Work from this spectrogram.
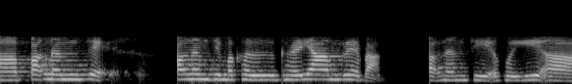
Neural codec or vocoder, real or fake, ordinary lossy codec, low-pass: none; real; none; 3.6 kHz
